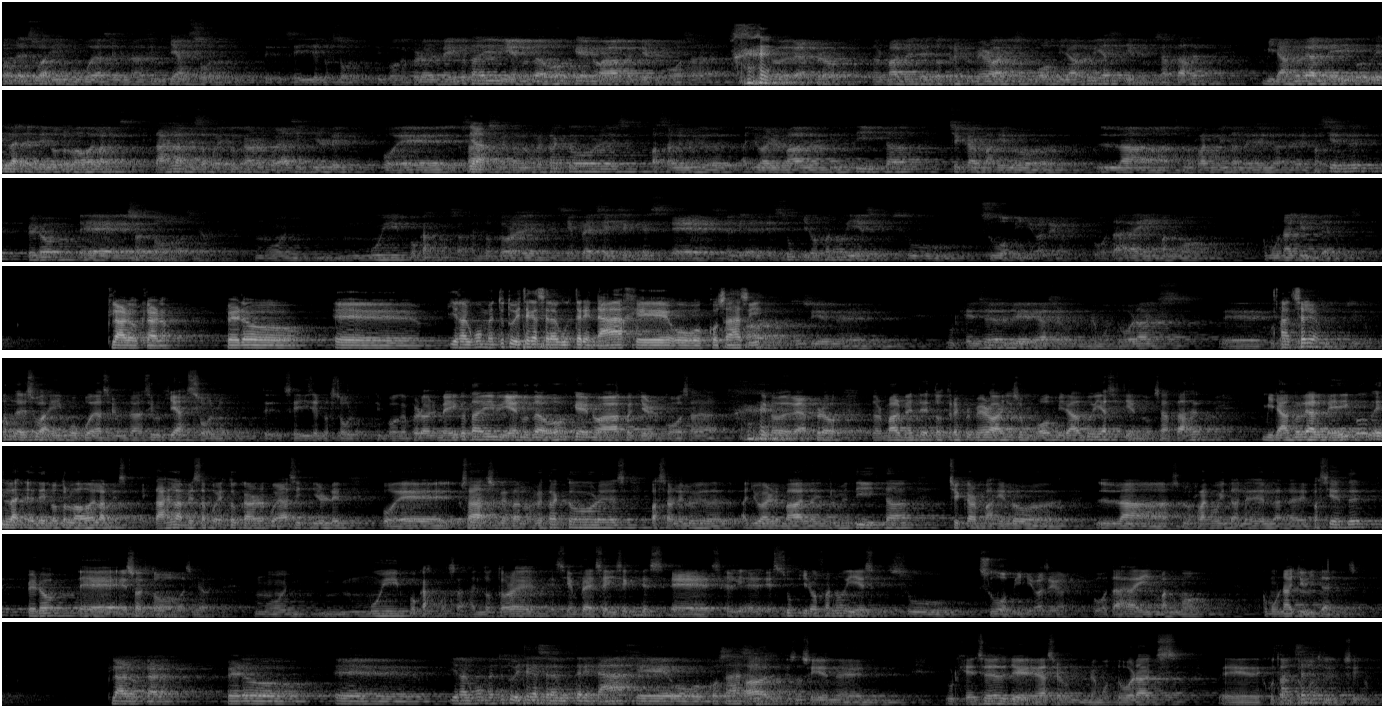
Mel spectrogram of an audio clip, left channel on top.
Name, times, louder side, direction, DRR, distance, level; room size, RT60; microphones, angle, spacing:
voice 1, 0.0-12.3 12.6-15.1 15.3-27.4 27.9-29.8 30.1-39.6 40.2-41.1 48.8-53.2 53.6-55.1, right 3 dB, 75° right, 6 dB, 0.5 m, -38 dB
voice 2, 7.3-7.7 18.5-18.6 42.5-43.1 43.6-44.4 44.7-49.0 54.2-54.6, left 6 dB, 80° left, 11 dB, 0.3 m, -32 dB
6.0 x 4.7 x 4.4 m, 2.1 s
head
